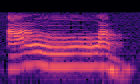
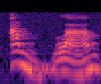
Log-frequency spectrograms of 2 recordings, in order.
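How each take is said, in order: First: The n merges fully into the l sound. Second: The n is pronounced clearly before the l. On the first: The speaker calls it right. "tapi alam, masuk pada lam" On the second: The speaker calls it wrong. "bukan an lam"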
